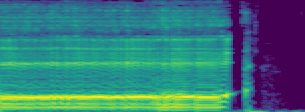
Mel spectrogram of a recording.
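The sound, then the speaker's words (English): A single long, loud belch into a microphone, droning with a deep rumbly tone for about a second before cutting off abruptly into near silence. “In fact, I had heard tell of one actor who belched enormously into the microphone and the producer said, "Oh, was that you?”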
